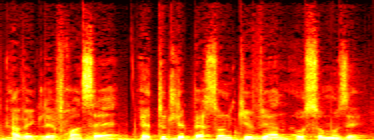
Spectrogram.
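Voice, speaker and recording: A man with a fairly high pitch and ordinary pitch variation speaks at a fairly slow pace. Audible room echo and noticeable background noise surround him. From Afghanistan. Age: 20s. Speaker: refugee, trainee mechanic. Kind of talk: testimony. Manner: halting, hesitant.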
